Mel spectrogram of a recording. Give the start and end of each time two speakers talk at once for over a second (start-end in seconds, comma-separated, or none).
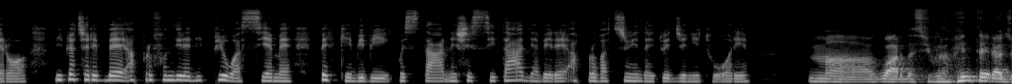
none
